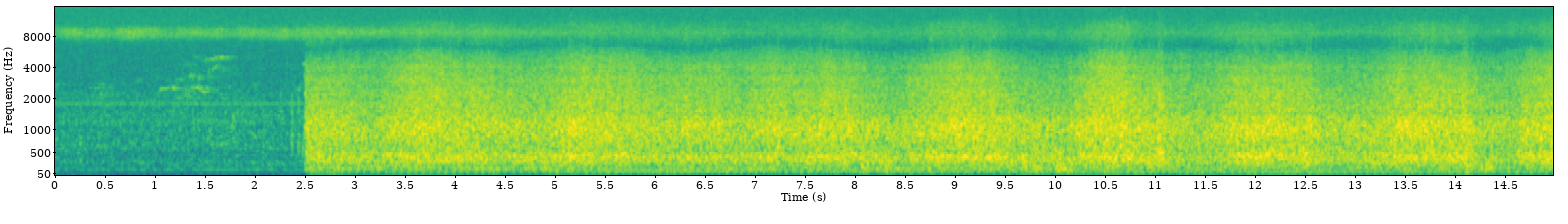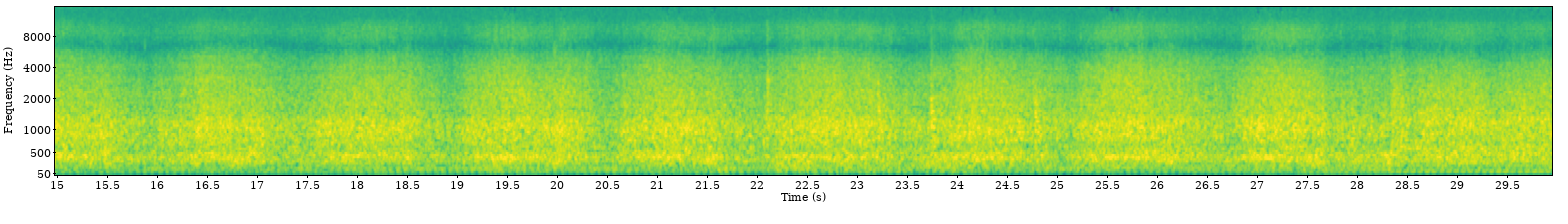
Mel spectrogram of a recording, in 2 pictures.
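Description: A river cruise boat under way: the engine's steady hum under a loud rush of wind and water over the camcorder microphone. It comes in suddenly about two and a half seconds in, after a quieter start.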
